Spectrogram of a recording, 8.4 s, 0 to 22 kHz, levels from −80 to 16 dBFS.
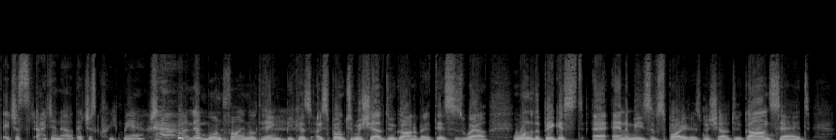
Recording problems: distortion; slight; 8% of the sound clipped

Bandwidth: 13.5 kHz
